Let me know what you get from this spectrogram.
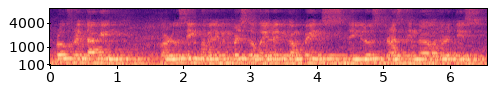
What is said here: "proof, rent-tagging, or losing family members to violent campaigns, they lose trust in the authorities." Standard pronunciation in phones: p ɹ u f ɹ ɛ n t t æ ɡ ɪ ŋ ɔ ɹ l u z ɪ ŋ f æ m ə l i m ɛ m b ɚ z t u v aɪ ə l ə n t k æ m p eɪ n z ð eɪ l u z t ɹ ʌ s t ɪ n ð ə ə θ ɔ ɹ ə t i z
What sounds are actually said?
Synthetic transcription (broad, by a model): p ɹ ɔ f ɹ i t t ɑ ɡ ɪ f ɔ ɹ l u s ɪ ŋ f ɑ m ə l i m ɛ m b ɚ s t u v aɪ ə l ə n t k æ m p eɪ n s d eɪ l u s t ɹ ʌ s t ɪ n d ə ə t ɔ ɹ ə t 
